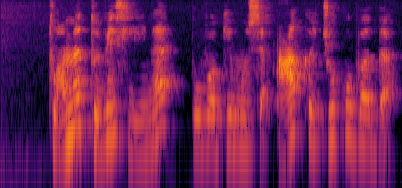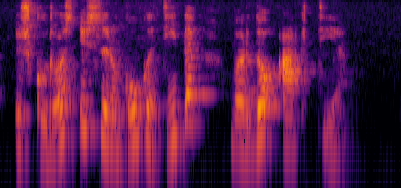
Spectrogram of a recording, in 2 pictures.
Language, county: Lithuanian, Panevėžys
